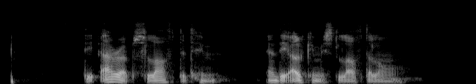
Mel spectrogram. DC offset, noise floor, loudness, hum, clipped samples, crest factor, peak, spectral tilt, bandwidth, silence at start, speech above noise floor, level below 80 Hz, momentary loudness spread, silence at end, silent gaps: under 0.1%; -82 dBFS; -28 LUFS; none; under 0.1%; 22 dB; -8 dBFS; -7.5 dB/octave; 7.6 kHz; 0.85 s; 55 dB; -60 dBFS; 18 LU; 0.75 s; none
